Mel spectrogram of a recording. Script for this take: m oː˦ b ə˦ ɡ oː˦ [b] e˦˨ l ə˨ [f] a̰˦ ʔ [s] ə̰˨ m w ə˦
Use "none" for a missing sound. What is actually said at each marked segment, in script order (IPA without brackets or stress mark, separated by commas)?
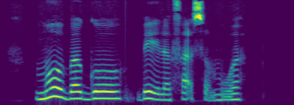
b, f, s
